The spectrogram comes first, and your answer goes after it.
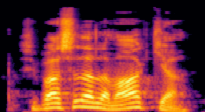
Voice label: "sprunzone", vocabolario dialettale

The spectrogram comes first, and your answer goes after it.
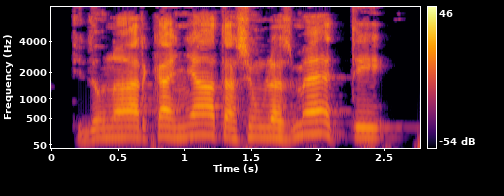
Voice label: "carcagnata", crespinese

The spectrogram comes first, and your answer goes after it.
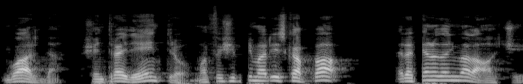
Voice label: "riscappa", crespinese

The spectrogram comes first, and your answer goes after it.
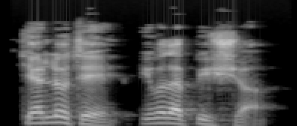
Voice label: "tienlo", crespinese

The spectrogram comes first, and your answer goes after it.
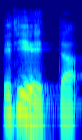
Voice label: "etietta", vocabolario dialettale

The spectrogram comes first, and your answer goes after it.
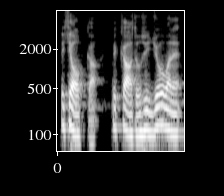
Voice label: "chiocca", crespinese

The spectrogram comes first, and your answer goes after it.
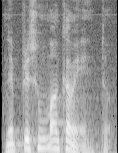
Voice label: "mancamento", crespinese

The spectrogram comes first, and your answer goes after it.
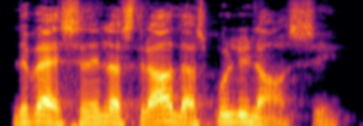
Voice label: "spollinassi", crespinese

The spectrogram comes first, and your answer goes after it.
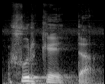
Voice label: "furchetta", crespinese

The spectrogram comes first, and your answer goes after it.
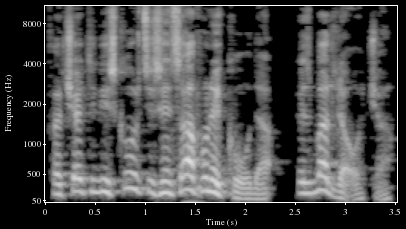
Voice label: "sbarroccia", crespinese

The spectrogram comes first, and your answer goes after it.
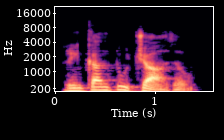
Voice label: "rincantucciato", crespinese

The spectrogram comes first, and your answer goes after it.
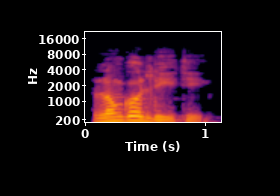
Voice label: "ingolli", crespinese dialettale

